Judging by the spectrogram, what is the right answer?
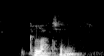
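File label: "glutton", British English; pronunciations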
